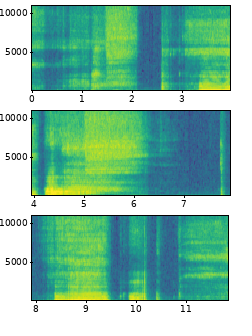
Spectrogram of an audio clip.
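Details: Slow, irregular rough snores with low fluttering noise on breathing in, separated by quiet pauses, during sleep; snoring.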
